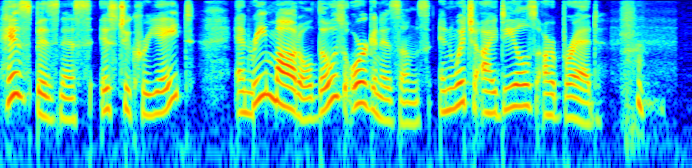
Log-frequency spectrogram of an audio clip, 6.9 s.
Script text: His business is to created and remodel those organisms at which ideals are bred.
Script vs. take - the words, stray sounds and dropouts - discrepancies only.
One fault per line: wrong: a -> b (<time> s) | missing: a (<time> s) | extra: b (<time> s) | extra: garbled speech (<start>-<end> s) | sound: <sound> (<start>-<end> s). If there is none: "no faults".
wrong: created -> create (1.3 s)
wrong: at -> in (4.4 s)
sound: laugh (6.2-6.7 s)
